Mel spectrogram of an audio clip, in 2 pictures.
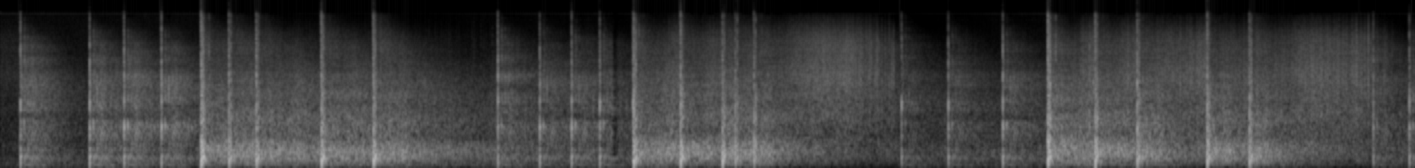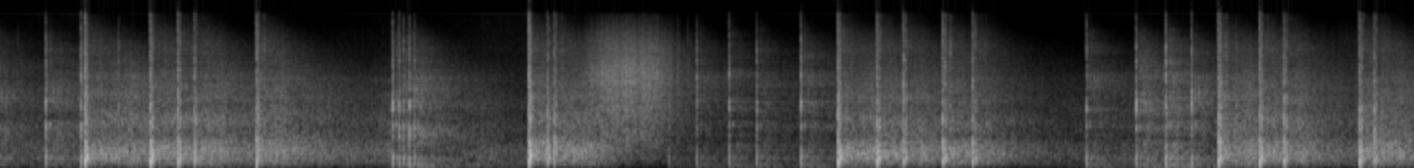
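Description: Firework compound cake firing continuously: volleys of sharp bangs from bursting shots, each volley trailed by a crackling wash that dies away over a second or two before the next.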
